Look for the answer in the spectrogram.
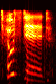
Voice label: "toasted", female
